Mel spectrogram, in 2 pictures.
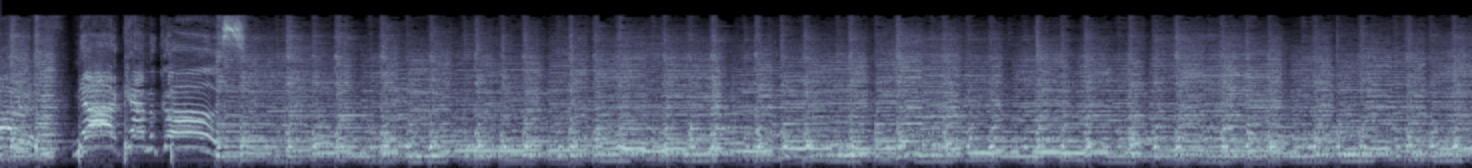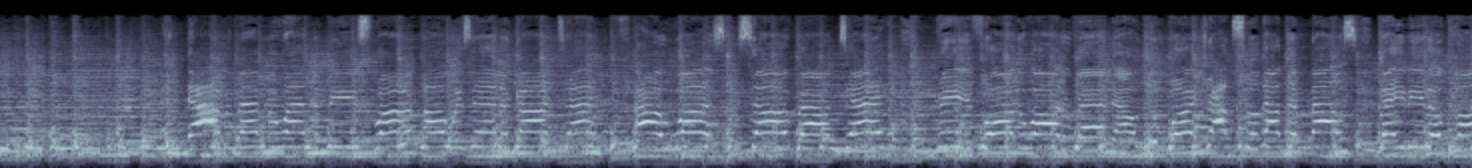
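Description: Banjo and piano accordion playing an instrumental passage of a live song. A sung note trails off in the first couple of seconds, and a busier melody line comes in about halfway through.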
